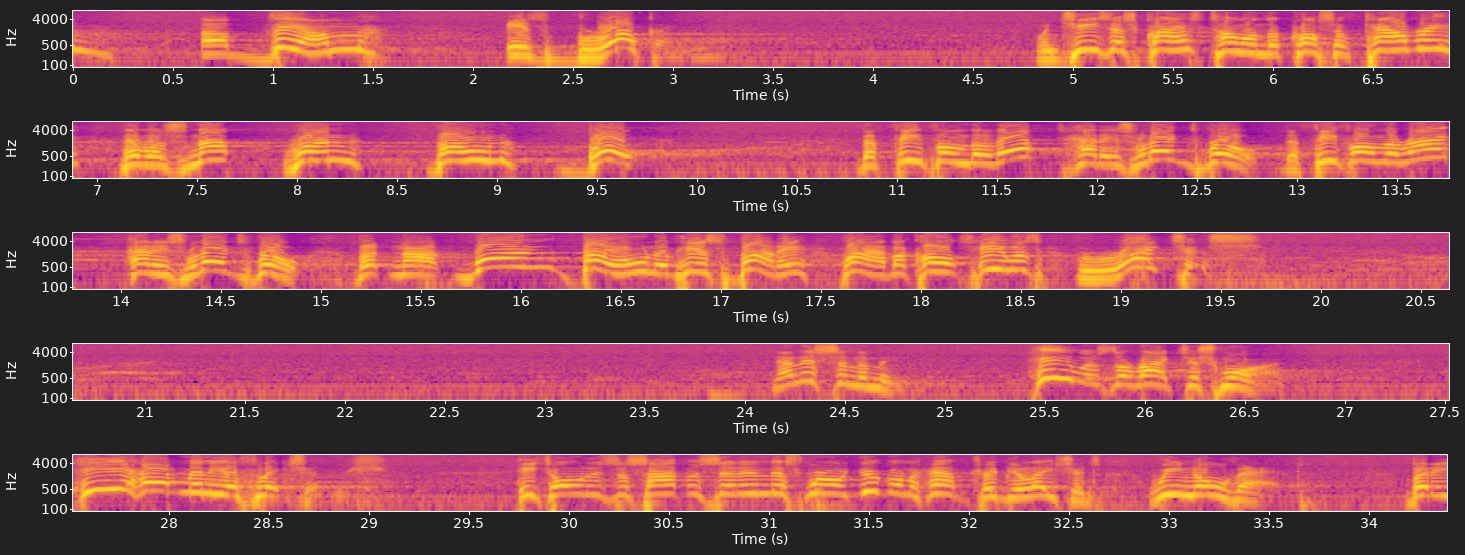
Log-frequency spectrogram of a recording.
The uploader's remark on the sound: was delivered on September 28, 1982 at First Apostolic Church in North Vernon, Indiana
